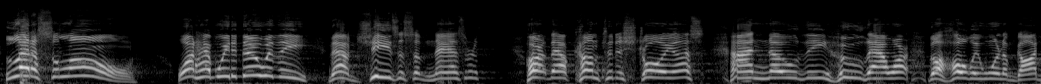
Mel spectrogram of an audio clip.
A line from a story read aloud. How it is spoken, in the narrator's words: He screamed, saying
